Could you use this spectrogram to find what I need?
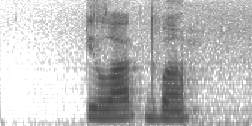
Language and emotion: Russian, neutral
